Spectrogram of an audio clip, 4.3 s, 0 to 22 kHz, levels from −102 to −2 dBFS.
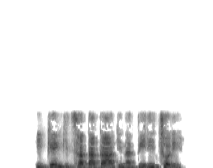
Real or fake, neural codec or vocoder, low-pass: real; none; 7.2 kHz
